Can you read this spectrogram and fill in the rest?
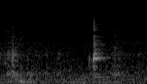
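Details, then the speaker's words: Ninebot Mini Pro 9 V hub motor, wheel turned slowly by hand: faint uneven light ticking; loose torn part inside motor catching wiring. "okay so this is a mini pro motor a 9 volt mini promoter and i want to show you it has a noise by the way someone tried to change one of the connector never mind but it has a noise and i will show you what is the cross and how to fix it"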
